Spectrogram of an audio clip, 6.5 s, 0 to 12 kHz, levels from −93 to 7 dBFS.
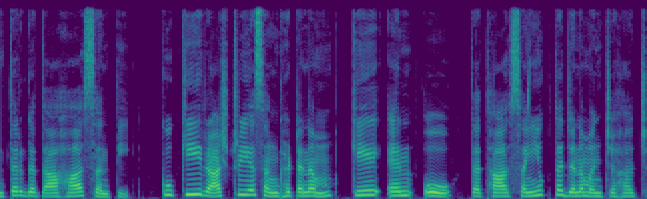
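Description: No technical faults are audible.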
